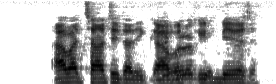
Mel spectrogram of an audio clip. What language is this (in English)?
Gujarati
